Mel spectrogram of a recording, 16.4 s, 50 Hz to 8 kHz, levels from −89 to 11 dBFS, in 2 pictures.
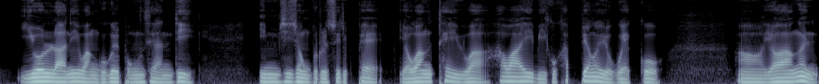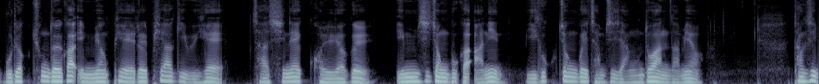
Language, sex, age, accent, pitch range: Korean, male, 30-49, native, 90-115 Hz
